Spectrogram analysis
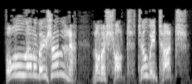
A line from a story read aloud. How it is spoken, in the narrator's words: cried Jack in a tremendous voice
